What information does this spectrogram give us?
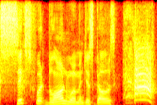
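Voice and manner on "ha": high, abrupt "HA!"; one sharp, high burst of a laugh-like shout; sudden loud "ha". Retold or imitated. Bandleader imitating the woman's outburst in the silent room, sudden loud blurt.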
